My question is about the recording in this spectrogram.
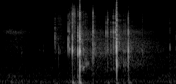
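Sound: beer can cracking open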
